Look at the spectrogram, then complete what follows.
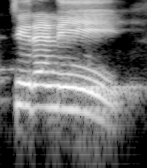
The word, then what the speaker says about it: tyranny: இப்போ இதுல first word ஒன்னு எழுதிருக்கல, இது எப்படி ப்ரொனவுன்ஸ் பண்ணணும்னா tyranny. That's the point. tyranny. It is tyranny.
